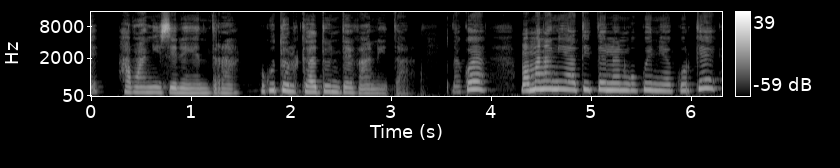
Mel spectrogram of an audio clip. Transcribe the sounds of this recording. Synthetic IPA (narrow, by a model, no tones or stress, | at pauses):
haβaŋiseneŋentɾa | ukutulkatuntekaneta̰ɾ | nakoe | mamananiatitelenɡukueniekuɾke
